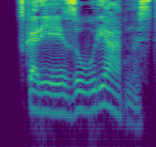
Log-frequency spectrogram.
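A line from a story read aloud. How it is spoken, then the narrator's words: Sighing. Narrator (Russian): вздохнул артист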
